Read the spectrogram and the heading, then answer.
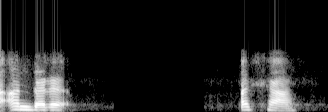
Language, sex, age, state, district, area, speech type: Dogri, female, 30-45, Jammu and Kashmir, Jammu, urban, conversation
